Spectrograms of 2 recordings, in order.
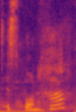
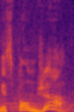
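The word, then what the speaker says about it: Esponja: Actually, it's pronounced Esponha with an H sound at the end. Really? But we've all been saying Espongja.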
